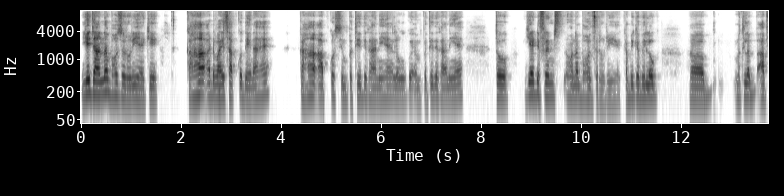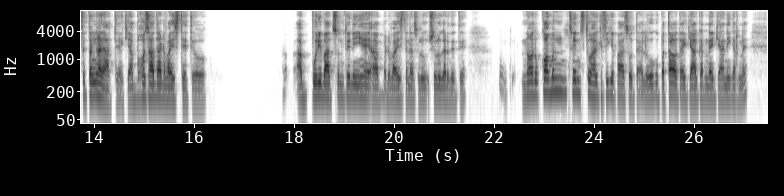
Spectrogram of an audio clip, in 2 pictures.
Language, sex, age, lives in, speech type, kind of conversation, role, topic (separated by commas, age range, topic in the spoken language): Hindi, male, 30-34, India, conversation, podcast, guest, Apne jazbaat ek taraf rakhkar aap dhang se kaise sunte ho?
